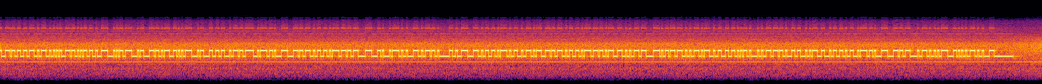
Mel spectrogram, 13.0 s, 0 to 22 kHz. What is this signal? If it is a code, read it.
RTTY (50 baud, 450 Hz shift), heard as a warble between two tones, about 1600 Hz centre, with radio static, a steady whistle near 1060 Hz and room echo. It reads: … INNY SPOSOB ZROBIC TEGO NIE MOGE, PONIEWAZ NIE ZNAM NAZWISKA UCZCIWEGO MAJORA.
